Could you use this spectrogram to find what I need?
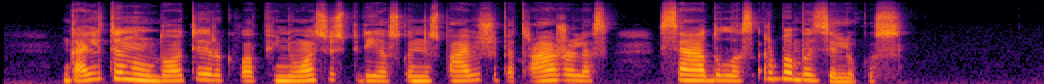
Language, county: Lithuanian, Klaipėda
